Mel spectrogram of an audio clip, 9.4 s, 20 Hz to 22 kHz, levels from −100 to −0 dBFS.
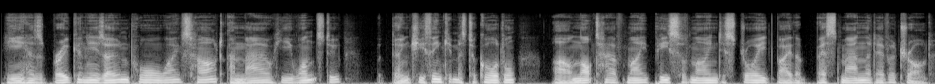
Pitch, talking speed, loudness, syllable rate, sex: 100 Hz, 220 wpm, -17 LUFS, 4.9 syllables/s, male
